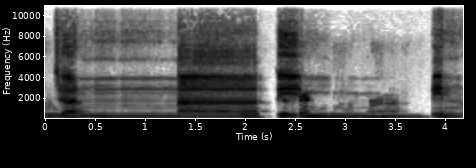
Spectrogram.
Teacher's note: Ingat mim tasdid dan nun tasdid itu dibaca ghunah dibaca mendengung ditekan ditahan biar tampak mendengung. · Kasrah tanwin bertemu dengan huruf mim. Bacaan idgham ghunah masuk dengan mendengung. Mendengung mim ditandai mimnya ada tasdidnya di tahan biar tampak mendengung.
